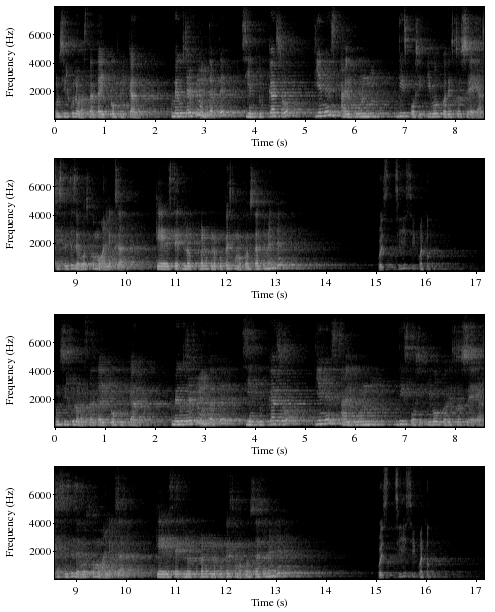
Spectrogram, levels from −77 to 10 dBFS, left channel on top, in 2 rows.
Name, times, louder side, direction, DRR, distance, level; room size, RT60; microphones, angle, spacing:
voice 1, 0.0-1.7 2.3-3.4 3.7-4.7 5.2-6.4 6.8-10.0 10.6-13.1, left 1 dB, 60° left, 0 dB, 1.9 m, -26 dB
voice 2, 2.9-3.2 15.0-16.1, right 1 dB, 15° right, 6 dB, 1.4 m, -39 dB
29.5 x 18.0 x 7.4 m, 3.0 s
head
